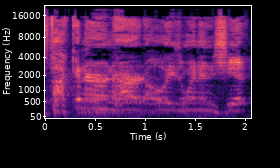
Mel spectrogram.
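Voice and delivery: hammed-up grumble of an annoyed father; imitating dad griping. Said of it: "all I heard was".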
